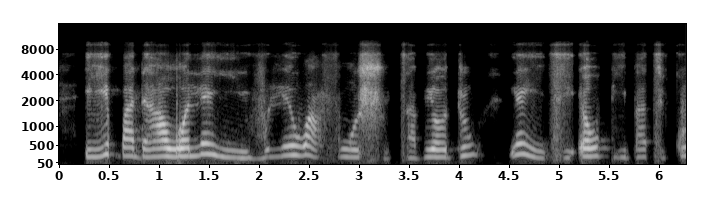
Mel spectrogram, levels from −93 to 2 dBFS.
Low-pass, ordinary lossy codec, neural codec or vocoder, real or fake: 7.2 kHz; Opus, 16 kbps; codec, 16 kHz, 8 kbps, FreqCodec, larger model; fake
